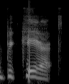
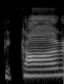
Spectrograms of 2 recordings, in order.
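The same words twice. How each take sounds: First: "pecan't" with a short a, as in can't; pee-CAN'T pronunciation. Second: "pecan" with a broad ah, pushed louder; pee-KAHN pronunciation. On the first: Punning on can and can't, "pecan't" as pee-CAN'T. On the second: Punning on can and can't, "pecan" as pee-KAHN. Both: Shown as a demonstration. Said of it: "You pecan or you pecan't".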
